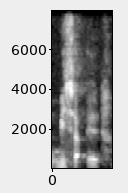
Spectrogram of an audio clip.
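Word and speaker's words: Michael: 그러니까 이대로 읽으면 할로 미샤엘 할로 미샤엘. 마이크 아닙니다. 써있는 그대로 읽으면 어떻게 돼요? 미샤엘. 그쵸? 그대로 읽으시면 돼요.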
